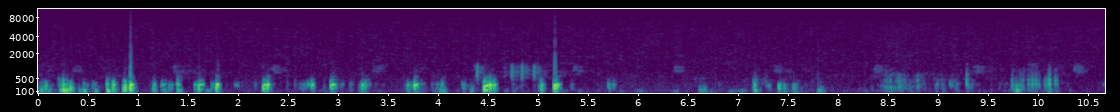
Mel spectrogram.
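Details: Irregular gurgles and low rumbling bursts from an empty stomach: ordinary stomach growling (bowel sounds); recording also contains a heartbeat later.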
